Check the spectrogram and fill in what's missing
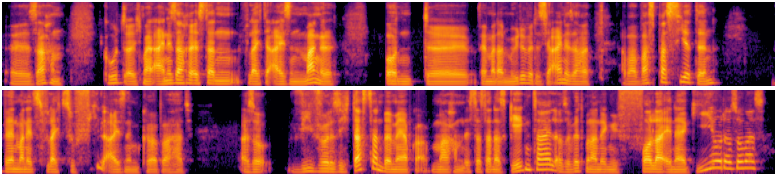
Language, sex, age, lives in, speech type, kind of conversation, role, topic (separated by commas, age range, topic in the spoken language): German, male, 45-49, Spain, read, expert-assistant, asker, Warum ist Blut rot?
